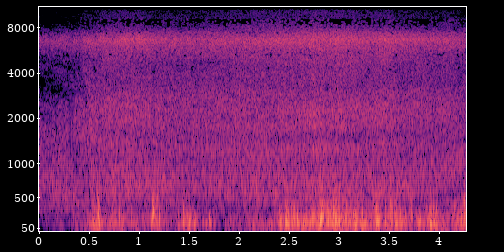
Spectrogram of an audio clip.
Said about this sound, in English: I'm at 12th Street Beach in Chicago, Illinois. Listen to the sound of the water. Very beautiful. Very serene.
